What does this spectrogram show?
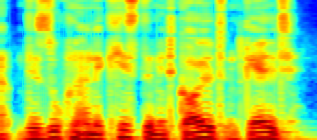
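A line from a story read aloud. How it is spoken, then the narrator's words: Little tiger calling. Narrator (German): rief der kleine Tiger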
